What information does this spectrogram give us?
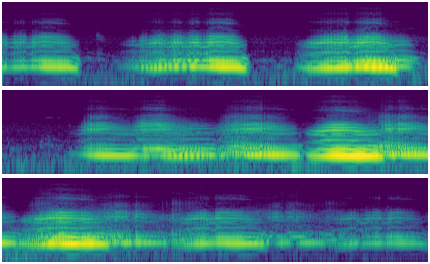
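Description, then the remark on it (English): Bullfrogs calling: a string of about eight deep, droning, resonant croaks, each lasting roughly a second, loud and coming in quick succession with short pauses, no talking. “Some frogs, you may go to a large body of water and hear one or two bullfrogs.”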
